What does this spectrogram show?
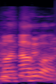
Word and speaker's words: Managua: Managua.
